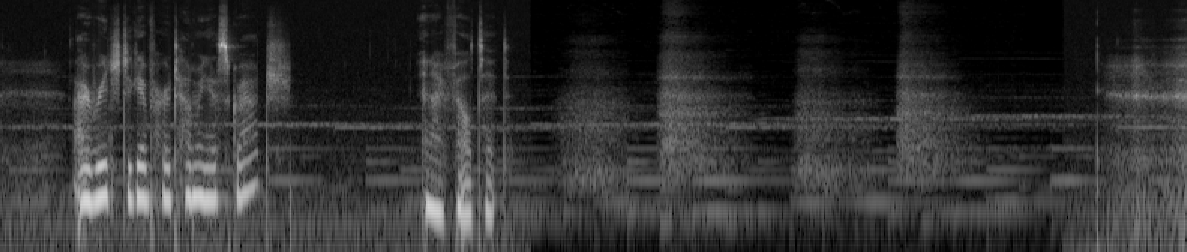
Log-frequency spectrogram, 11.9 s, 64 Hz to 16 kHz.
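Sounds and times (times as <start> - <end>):
heavy breathing: 0.0 - 0.7, 5.6 - 10.0, 10.8 - 11.8
speech: 0.7 - 3.0, 4.2 - 5.2.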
